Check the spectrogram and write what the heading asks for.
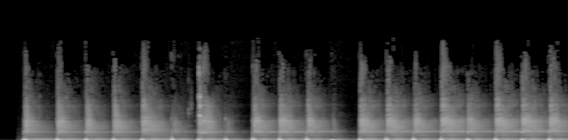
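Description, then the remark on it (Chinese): A bamboo mouth harp, a thin bamboo strip with a thin triangular brass reed set in a narrow slit, is played by pulling its string to vibrate the reed: a steady run of about sixteen plucked twangs, each a sharp attack with a buzzing, droning low tone that rings briefly and decays. Loud and alone, without voices. “这个就是口簧琴的声音。”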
